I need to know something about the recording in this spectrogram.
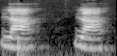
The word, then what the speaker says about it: ㄹ: like oh low when you pronounce this layer you kind of pronounce it abruptly like la la just smoothly so it's not like la or ro it's just la la let you know some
